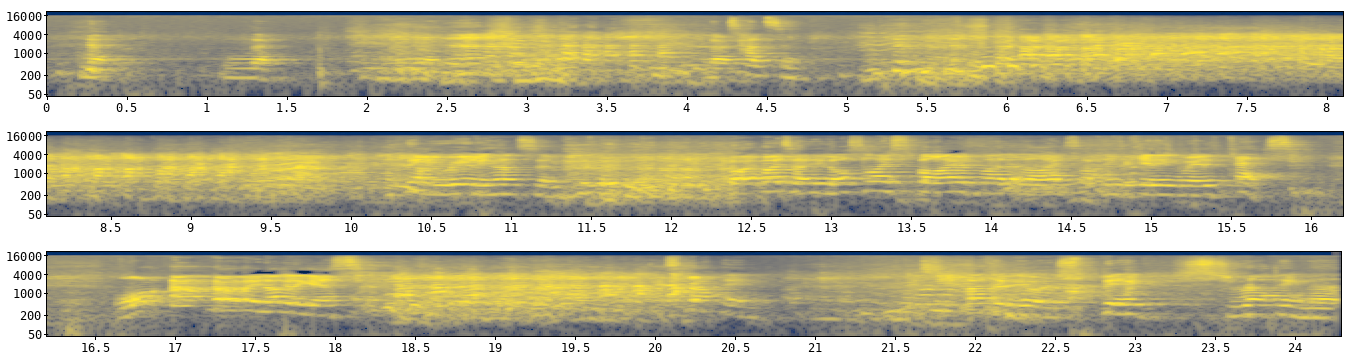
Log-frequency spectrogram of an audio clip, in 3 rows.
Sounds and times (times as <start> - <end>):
Speech: 4.0 - 4.8, 10.2 - 11.4, 12.4 - 16.1, 16.7 - 18.3, 20.1 - 20.8, 21.4 - 24.2.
